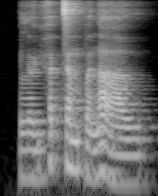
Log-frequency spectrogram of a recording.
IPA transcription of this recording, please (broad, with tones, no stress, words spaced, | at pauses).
lɵ˨˥ɥhɐ˥k̚sɐ˧mpɐ˨˥n aː˨w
